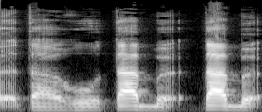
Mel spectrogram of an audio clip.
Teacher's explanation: samping ya huruf Qalqalah itu ada lima salah satunya huruf ba kalau dia sukun cara bacanya dipantulkan jadi mantul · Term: qqalah Sugra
